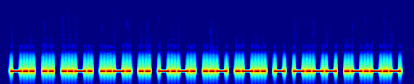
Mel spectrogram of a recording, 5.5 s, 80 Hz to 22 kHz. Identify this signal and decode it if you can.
Morse code, heard as a keyed tone, about 28 wpm, 700 Hz. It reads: DIFFICULTY.
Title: Sentences from Top 1500 Words 28wpm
